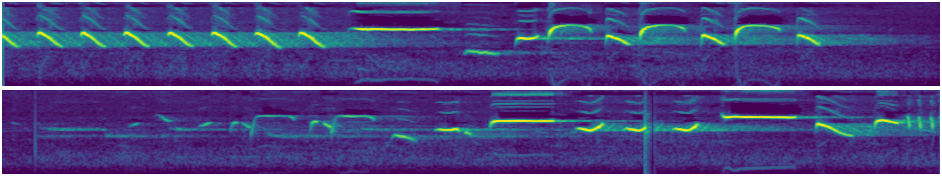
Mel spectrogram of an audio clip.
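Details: A male wren sings to defend his territory, a loud, high, tumbling song of fast repeated notes and rattling trills, pausing briefly midway before starting again.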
